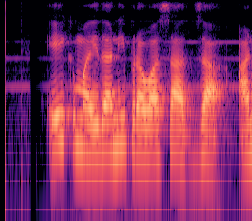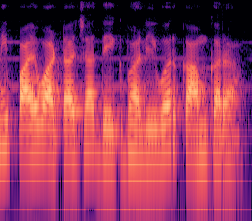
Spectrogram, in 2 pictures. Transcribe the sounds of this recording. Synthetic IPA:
ekməjd̪aniːpɾəʋasat̪̚d͡za̰a̰ɽ̃ipajʋaʈat͡ɕjad̪ekʰbʱaliʋəɾkamkəɾa

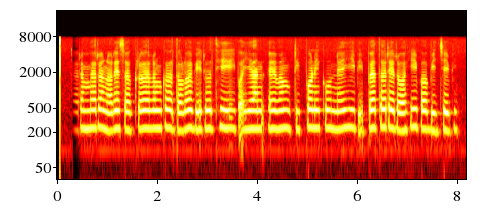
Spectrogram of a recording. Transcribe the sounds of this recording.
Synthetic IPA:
paɾɔmbaɾɔnɔɾesɔɡɾɔlɔŋkɔd̪ɔɭɔbiɾud̪ʱibʱɔ̰janebɔŋʈipɔɽ̃ikuneɦibibat̪ɔɾeɾɔɦibabid͡ʒepi

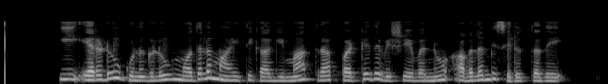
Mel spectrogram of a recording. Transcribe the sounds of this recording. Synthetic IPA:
iːʔɛɾɐɽuɡuɳɐɡɐɭumɔd̪ɐlɐmaːɦit̪iɡaːɡimaːt̪ɾɐpɐʈːɛd̪ɐʋiʂɐjɐʋɐnːuʔɐʋɐlɐmbʱisiɾut̪ːɐd̪e̞

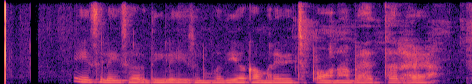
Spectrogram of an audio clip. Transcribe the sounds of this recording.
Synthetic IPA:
ɪsləiːsəɾd̪iːləiːsʊnʋəd̪ijaːkəmɾẽːʋɪt͡ʃpaːnaːbɛːt̪əɾɦɛː

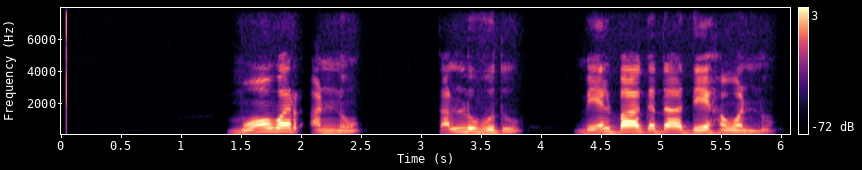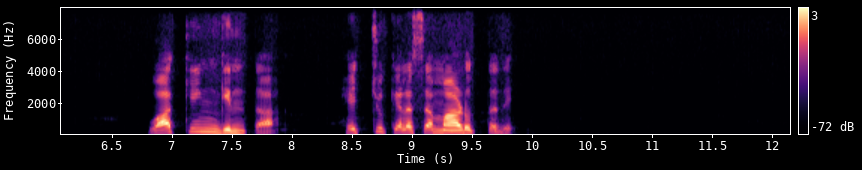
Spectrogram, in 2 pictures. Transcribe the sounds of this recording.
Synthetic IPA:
mɔːʋɐɾɐnːu | t̪ɐɭːuʋud̪u | meːlbʱaːɡɐd̪ɐd̪ɛːɦɐʋɐnːu | ʋaːkiŋɡint̪ɐ | he̞t͡ʃːukɛlɐsɐmaːɽut̪ːɐd̪e

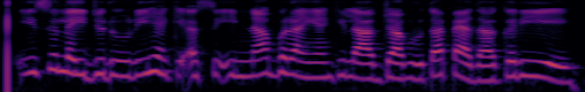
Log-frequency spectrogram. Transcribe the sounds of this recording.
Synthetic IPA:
ɪsləiːzəɾuːɾiːɦɛːkɪəsĩːɪnːãːbəɾaːiːãːkʰɪlaːfd͡ʒaːɡɾʊt̪ãːpɛːd̪aːkəɾiːeː

